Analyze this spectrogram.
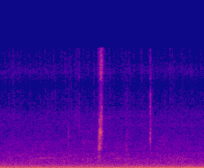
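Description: Hands slap down onto paving stones.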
